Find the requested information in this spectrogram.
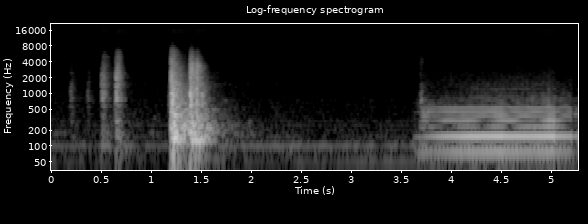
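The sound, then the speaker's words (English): A door to a pilot's room shuts with one solid thud after a few light clicks, then a steady, low droning tone sets in and holds. “the man has a quick peek before the door shuts in his face.”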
